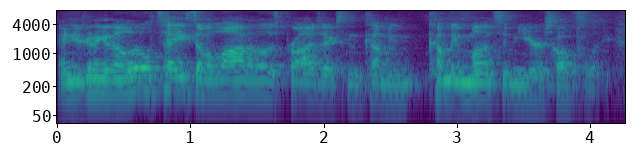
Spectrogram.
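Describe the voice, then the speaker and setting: A man with a Midwestern accent speaks at a fairly high pitch, with noticeable background noise and audible room echo. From US Midwest. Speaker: remodeling contractor and channel host. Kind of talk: casual channel intro talk to camera. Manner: casual, with many fillers and restarts.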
